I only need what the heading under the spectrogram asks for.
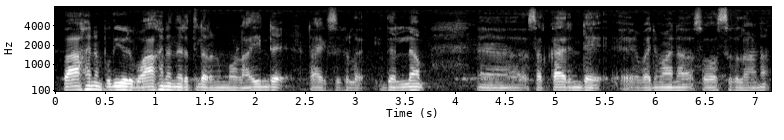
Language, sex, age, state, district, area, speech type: Malayalam, male, 45-60, Kerala, Kottayam, urban, spontaneous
